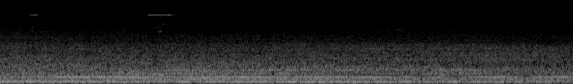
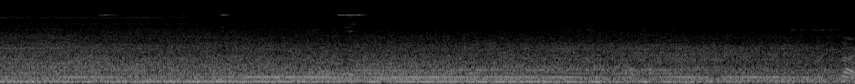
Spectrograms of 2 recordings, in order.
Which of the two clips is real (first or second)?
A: second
